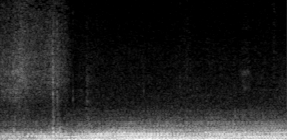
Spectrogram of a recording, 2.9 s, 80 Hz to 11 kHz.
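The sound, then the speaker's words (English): A brand-new pickup truck with 54 miles on the odometer accelerates steadily on a road at less than full throttle, its deep rumble rising in pitch with smooth harmonic tones, heard from inside the cab with no talking. “I can accelerate a little bit on this road.”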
